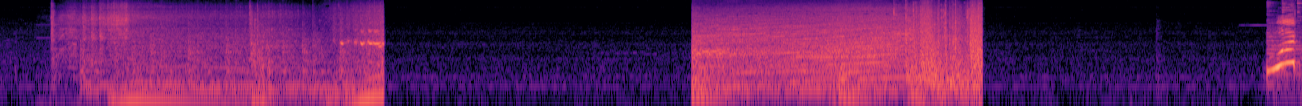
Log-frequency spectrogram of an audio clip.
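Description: A car from the TV series Lost running over a man, heard as a loud engine burst rumbling for about three seconds, then silence, then a second harsh roaring, screeching burst of similar length, with a brief sharp noise at the end.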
